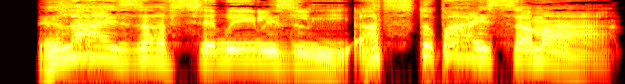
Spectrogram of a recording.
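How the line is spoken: Shouted from behind. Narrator (Russian): закричала ей в спину Кармен

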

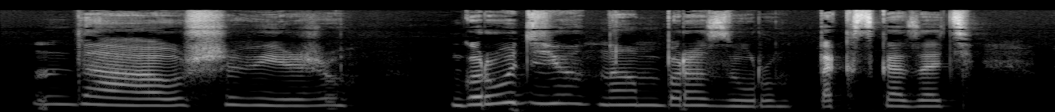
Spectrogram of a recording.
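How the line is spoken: Drawling. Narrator (Russian): протянул Магнус

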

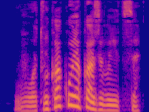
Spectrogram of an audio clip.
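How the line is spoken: Gloomy. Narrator (Russian): Чугуев мрачно

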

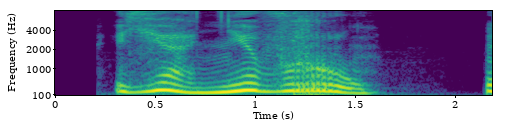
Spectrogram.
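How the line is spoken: Stubborn words through teeth. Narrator (Russian): упрямо процедила она, сжав зубы

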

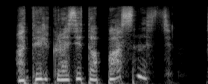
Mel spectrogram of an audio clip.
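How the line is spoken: Anxious whisper. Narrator (Russian): встревоженно прошептала Фелиция

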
